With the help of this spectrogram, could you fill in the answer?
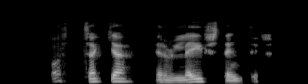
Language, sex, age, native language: Icelandic, male, 30-39, Icelandic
